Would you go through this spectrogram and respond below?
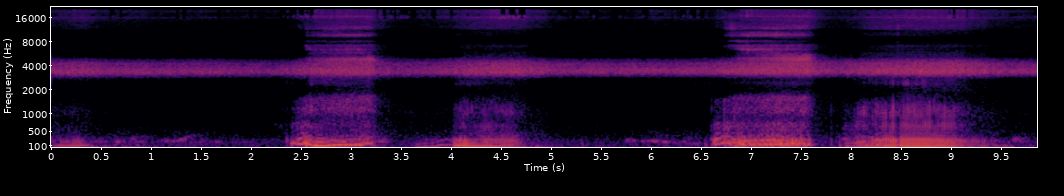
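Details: Sleeping dog snores in rough, rattling bursts on each breath in and out, about 15 breaths a minute.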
